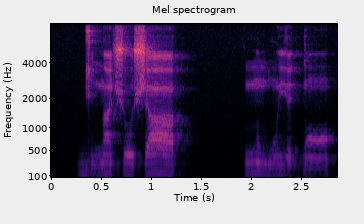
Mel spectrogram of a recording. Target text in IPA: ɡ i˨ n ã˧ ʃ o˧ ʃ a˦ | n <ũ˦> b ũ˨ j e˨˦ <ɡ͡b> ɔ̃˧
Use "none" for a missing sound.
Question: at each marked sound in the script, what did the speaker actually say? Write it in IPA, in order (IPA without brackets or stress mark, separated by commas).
ũ˧, ɡ͡b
